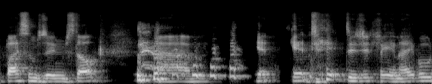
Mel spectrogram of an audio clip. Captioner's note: laughs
